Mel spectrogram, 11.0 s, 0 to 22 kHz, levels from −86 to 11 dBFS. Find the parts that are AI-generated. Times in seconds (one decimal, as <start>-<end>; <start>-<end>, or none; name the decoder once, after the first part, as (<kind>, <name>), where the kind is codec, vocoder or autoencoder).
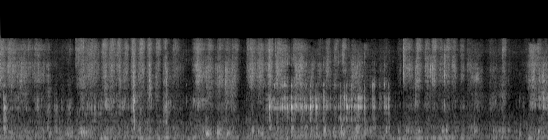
0.0-1.1 (vocoder, Vocos); 2.3-7.4; 9.0-11.0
